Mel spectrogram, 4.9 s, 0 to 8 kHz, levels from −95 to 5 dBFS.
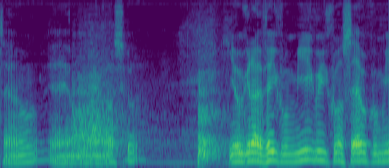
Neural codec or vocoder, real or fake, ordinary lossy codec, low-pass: codec, 16 kHz, 16 kbps, FreqCodec, larger model; fake; none; none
